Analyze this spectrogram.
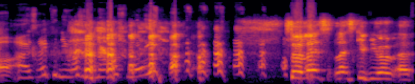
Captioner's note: laughing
